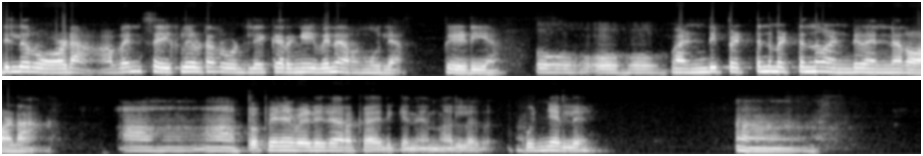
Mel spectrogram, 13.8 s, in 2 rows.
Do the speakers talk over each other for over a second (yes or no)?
no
